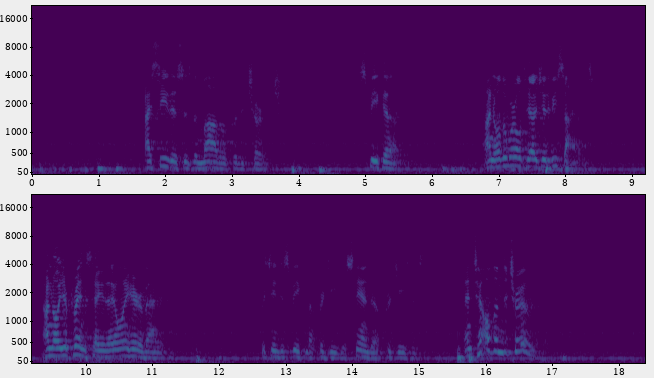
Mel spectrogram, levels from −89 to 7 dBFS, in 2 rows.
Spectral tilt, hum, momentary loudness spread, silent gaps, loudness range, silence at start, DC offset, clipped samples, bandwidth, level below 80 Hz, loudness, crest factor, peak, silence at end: -5 dB/octave; 60 Hz at -80 dBFS; 10 LU; none; 6 LU; 0 s; under 0.1%; under 0.1%; 18 kHz; -86 dBFS; -63 LUFS; 24 dB; -42 dBFS; 0 s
